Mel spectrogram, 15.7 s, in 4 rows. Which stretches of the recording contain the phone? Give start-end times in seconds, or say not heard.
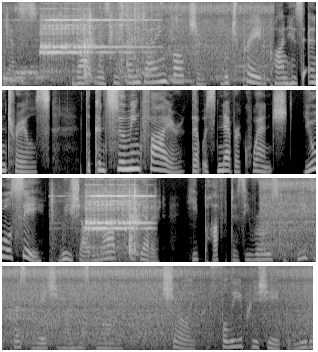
0.1-2.0, 8.4-9.8.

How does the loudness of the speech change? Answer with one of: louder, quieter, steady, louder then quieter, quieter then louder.
quieter.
